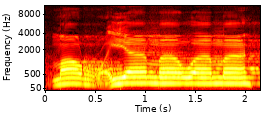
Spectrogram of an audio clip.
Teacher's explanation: ora sukun ditambah fathah kita baca tafkhim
